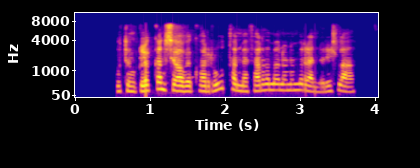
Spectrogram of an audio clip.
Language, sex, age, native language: Icelandic, female, 40-49, Icelandic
